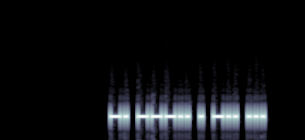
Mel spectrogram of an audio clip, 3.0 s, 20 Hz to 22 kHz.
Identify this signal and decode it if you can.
Morse code, heard as a keyed tone, about 36 wpm, 700 Hz. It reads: N8EDS
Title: USA Call Signs - 5 Characters - 35wpm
